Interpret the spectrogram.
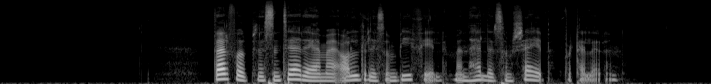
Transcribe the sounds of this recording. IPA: ˈdæɾfɔɾ pɾəsnˈteːɾə ˈjæɪ ˈmæɪ ˈɑldɾɪ ˈsɔm ˈbiːˌfiːl ˈmɛn ˈhɛləɾ ˈsɔm ˈʃeɪʋ fɔˈʈɛləɾ ˈhʉn

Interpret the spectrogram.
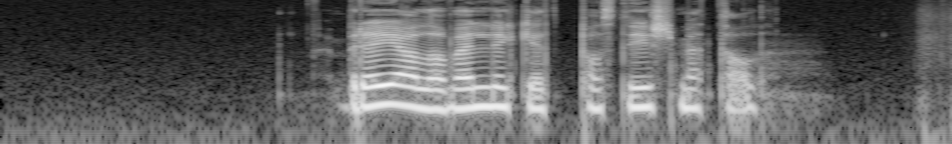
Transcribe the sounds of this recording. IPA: ˈbɾeɪˌɑːl ˈoː ˈʋɛˌlʏkət pɑˈstiːˌʃmɛtɑl

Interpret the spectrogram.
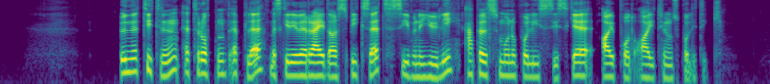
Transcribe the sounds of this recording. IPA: ˈʉnə ˈtɪtl̩n̩ ˈɛt ˈɾɔtn̩t ˈɛplə bəˈskɾiːʋə ˈɾæɪdɑɾ ˈspɪksɛt ˈsyːʋənə ˈjʉːlɪ ˈæpl̩s mʊnʊpʊˈlɪstɪskə ˈʔɑɪˌpɔd ˈoː ˈɑɪˌtjʉːnspʊlɪˌtɪk

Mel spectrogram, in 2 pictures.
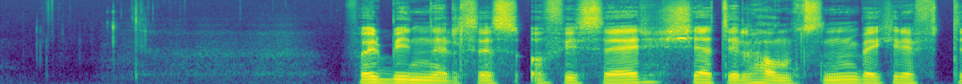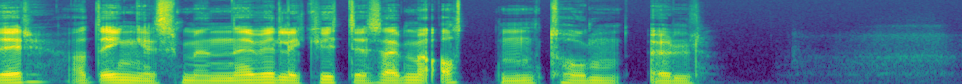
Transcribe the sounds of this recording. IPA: fɔɾˈbɪɲəlsəsɔfɪˌseːɾ ˈçeːtɪl ˈhɑnsn̩ bəˈkɾɛftəɾ ˈɑt ˈɛŋɛlskˌmɛnn̩ə ˈʋɪlə ˈkʋɪtə ˈsæɪ ˈmeː ˈʔɑtn ˈtɔn ˈœl

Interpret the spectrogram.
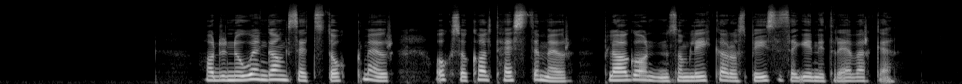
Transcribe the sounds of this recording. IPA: ˈhɑː ˈɖʉː ˈnuːəŋ ˈɡɑŋ ˈsɛt ˈstɔkˌmɑʉɾ ˈɔksɔ ˈkɑlt ˈhɛstəˌmɑʉɾ ˈplɑːɡəˌɔndn̩ ˈsɔm ˈliːkəɾ ˈoː ˈspiːsə ˈseːɡ ˈɪn ˈiː ˈtɾeːˌʋæɾkə

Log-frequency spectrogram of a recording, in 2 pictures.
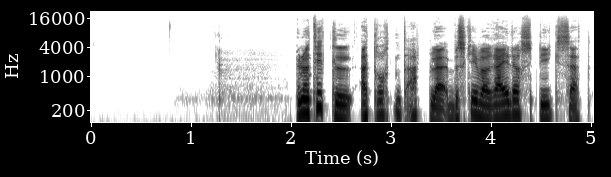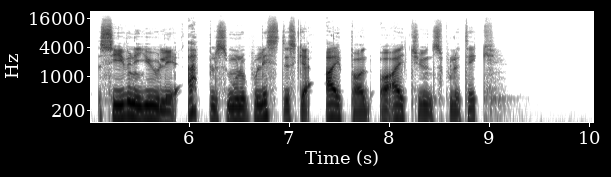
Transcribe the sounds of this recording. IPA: ˈʉnəʁ ˈtɪtl̩ ˈɛt ˈʁɔtn̩t ˈæplə bəˈskʁiːʋə ˈʁæɪdɑʁ ˈspiːksɛt ˈʃyːʋənə ˈjʉːlɪ ˈæpl̩s mʊnʊpʊˈlɪstɪskə ˈɑɪˌpɔd ˈoː ˈɑɪˌt͡ʃʉːnspʊləˌtɪk

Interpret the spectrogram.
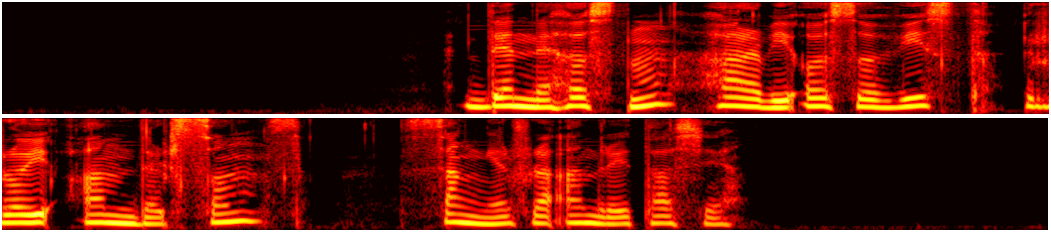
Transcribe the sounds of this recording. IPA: ˈdɛnə ˈhœstn̩ ˈhɑːɹ ˈʋiː ˈɔsɔ ˈʋiːst ˈɾɔʏ ˈɑndəɾsɔns ˈsɑŋəɾ ˈfɾɑː ˈɑndɾə ɛˈtɑːʃə

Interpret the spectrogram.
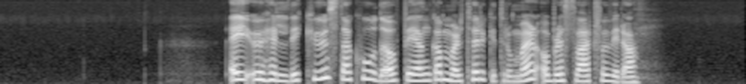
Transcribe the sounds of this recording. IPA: ˈeɪ ʉˈhɛldɪ ˈkʉː ˈstɑk ˈhuːdə ˈɔp ˈiː ˈeːn ˈɡɑməɽ ˈtœɾkəˌtɾʊməɽ ˈoː ˈbɽeː ˈsʋæːʈ fɔˈʋɪɾɑ

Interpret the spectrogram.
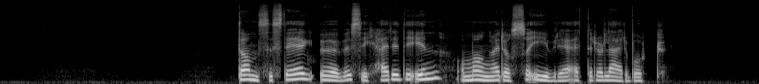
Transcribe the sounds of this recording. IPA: ˈdɑnsəˌsteːɡ ˈøːʋəs ɪˈhæɾdɪ ˈɪn ˈoː ˈmɑŋə ˈæːɾ ˈɔsɔ ˈiːʋɾɪə ˈɛtəɾ ˈoː ˈlæːɾə ˈbʊʈ

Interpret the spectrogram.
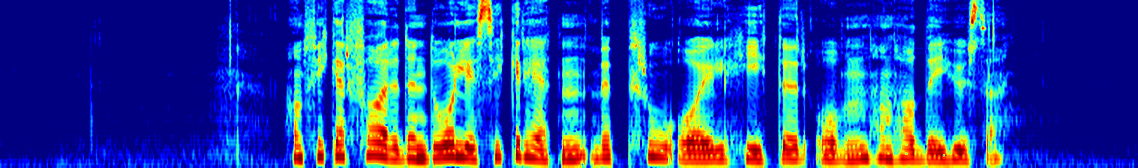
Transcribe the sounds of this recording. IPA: ˈhɑn ˈfɪk æɾˈfɑːɾə ˈdɛn ˈdoːɭɪə ˈsɪkəɾˌheːtn̩ ˈʋeː ˈpɾuː ˈɔʏl ˈhiːtəˌɾɔʋnn̩ ˈhɑn ˈhɑdə ˈiː ˈhʉːsə

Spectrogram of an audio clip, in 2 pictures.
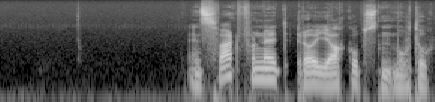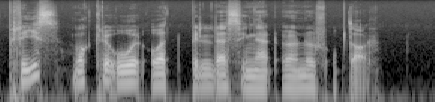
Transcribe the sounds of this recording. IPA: ˈeːn ˈsʋæːʈ fɔˈɳœʏɖ ˈɾɔʏ ˈjɑːkɔpsn̩ ˈmuːtuːk ˈpɾiːs ˈʋɑkɾə ˈuːɾ ˈoː ˈɛt ˈbɪldə sɪŋˈneːʈ ˈøːɳʉlf ˈʊpdɑːl

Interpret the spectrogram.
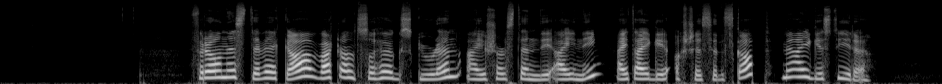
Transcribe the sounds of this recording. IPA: ˈfɾoː ˈnɛstə ˈʋeːkə ˈɑːʋ ˈʋæʈ ˈɑltsɔ ˈhøːɡˌskʉːɽən ˈæɪ ˈʃøːlˌstɛndɪ ˈæɪnɪŋ ˈæɪt ˈæɪɡə ˈɑkʃəsɛlˌskɑːp ˈmeː ˈæɪɡə ˈstyːɾə

